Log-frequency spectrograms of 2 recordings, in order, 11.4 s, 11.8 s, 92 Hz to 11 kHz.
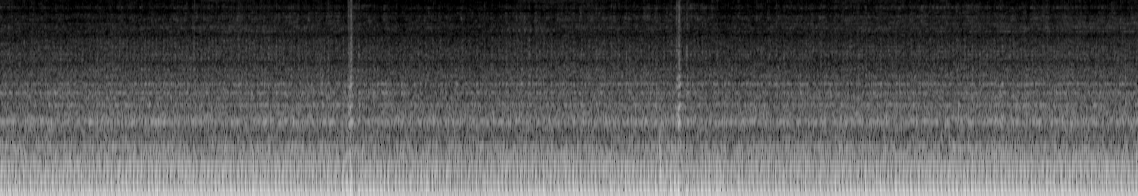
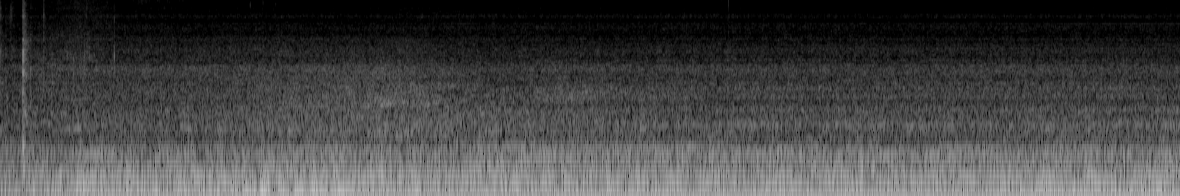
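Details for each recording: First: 2009 Chevy Cobalt, 341,000 miles, check engine light on: low steady idle with faint uneven stumble and a couple of sharp clicks, a slight misfire felt while driving, diagnosed as cylinder 3. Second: 2009 Chevy Cobalt with 341,000 miles, after fitting a coil pack from a parts car for a slight misfire, heard at the exhaust before clearing codes: a steady, even idle with a smooth low beat, no stumbles, all cylinders firing. Now running smoother.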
